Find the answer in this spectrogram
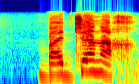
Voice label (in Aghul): "баджанах", Aghul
